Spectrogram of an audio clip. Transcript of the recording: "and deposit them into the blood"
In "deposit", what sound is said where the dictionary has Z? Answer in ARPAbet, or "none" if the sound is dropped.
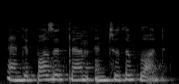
Z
